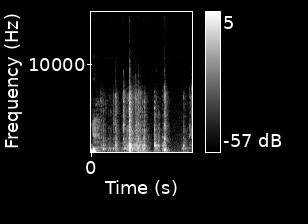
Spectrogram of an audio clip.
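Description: Plastic Copic marker barrels clicking and clattering against one another in irregular little knocks as they are sorted through to pick a colour.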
